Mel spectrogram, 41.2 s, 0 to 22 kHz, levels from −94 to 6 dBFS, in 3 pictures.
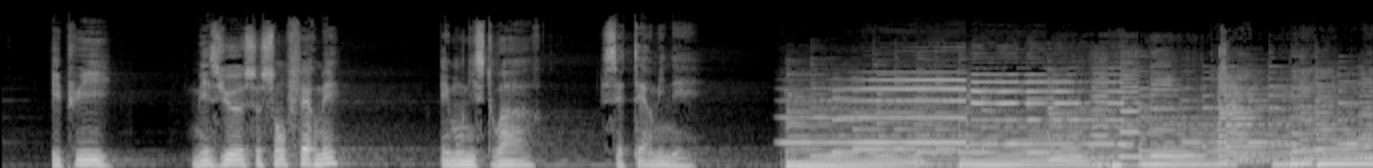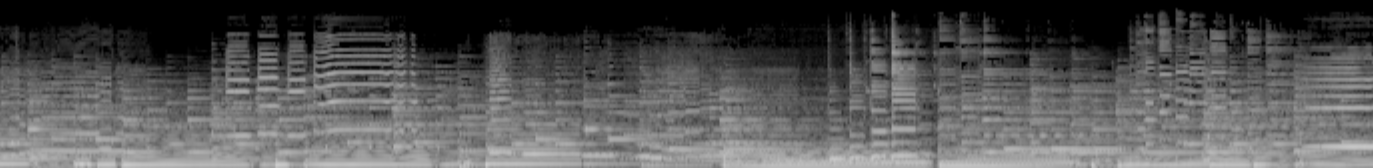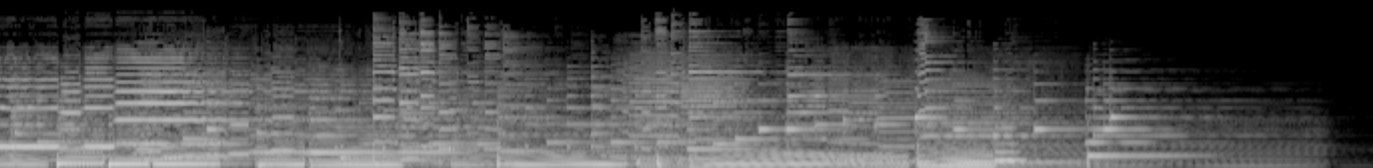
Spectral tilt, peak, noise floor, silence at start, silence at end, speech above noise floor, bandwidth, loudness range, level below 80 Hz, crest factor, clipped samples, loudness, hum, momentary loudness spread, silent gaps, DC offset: -6 dB/octave; -6 dBFS; -68 dBFS; 0.5 s; 1.65 s; 47 dB; 14 kHz; 6 LU; -32 dBFS; 16 dB; under 0.1%; -21 LUFS; none; 7 LU; none; under 0.1%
